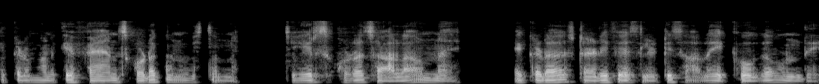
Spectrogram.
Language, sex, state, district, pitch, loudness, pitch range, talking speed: Telugu, male, Andhra Pradesh, Srikakulam, 95 Hz, -21 LUFS, 90-95 Hz, 110 wpm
